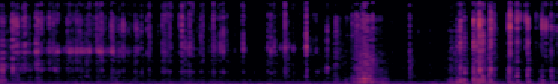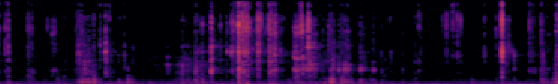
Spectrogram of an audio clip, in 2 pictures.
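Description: A utility knife blade scrapes crumbs off a solid blue and white striped soap bar. The result is a steady run of quiet, dry, high scratching and crumbling, with louder scraping strokes recurring throughout.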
